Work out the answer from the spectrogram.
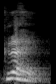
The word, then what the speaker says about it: ग्रह: तो इसको इस तरह से उच्चारण करेंगे गृह, तो जब हम इसको रा को ऐसे उच्चारण करेंगे तो मुंह का आकार भी ऐसा ही देगा, जैसे गृह, गृह। और इसका गृह माने होगा घर, और जब इसका उच्चारण करेंगे ग्रह, तो इसका अर्थ होगा प्लैनेट, जिसको बुध शुक्र पृथ्वी बोलते हैं।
